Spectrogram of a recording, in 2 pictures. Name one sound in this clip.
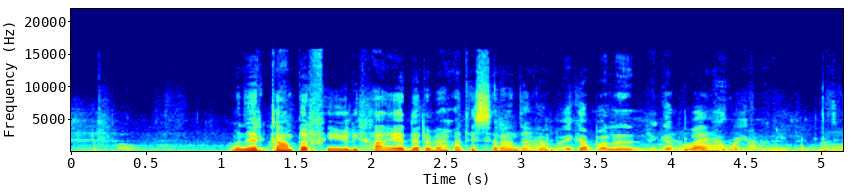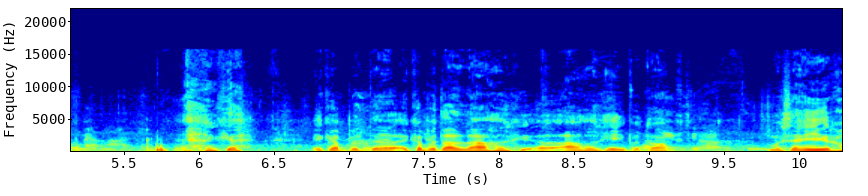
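An elderly man speaks calmly into microphones close by.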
